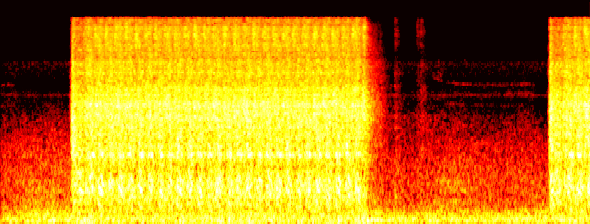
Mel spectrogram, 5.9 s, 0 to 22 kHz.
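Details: Subaru Brat with WRX engine swap, long unstarted, number 3 spark plug found wet: two bursts of rapid, even starter cranking around four beats a second with no catch or firing; cranks but won't start, cause unknown.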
